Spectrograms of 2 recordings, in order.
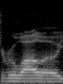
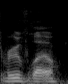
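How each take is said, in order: First: The middle is a vowel with no v sound. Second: The middle has a clear v sound. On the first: This is the real way the name is said. The speaker calls it right. "my last name's Rualo" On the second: This is how people misread the name. The speaker calls it wrong. "you would imagine it's Ruvlo"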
